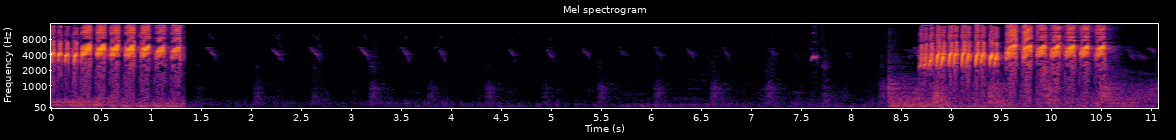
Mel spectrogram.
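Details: Flamboyan singing loudly and persistently as a master recording: a fast, rattling series of piercing high notes, a long near-silent gap with soft ticks, then another harsh rapid chattering burst.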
